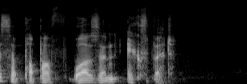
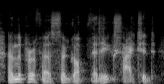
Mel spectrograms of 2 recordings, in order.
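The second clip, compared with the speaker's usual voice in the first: plain reading voice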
